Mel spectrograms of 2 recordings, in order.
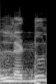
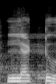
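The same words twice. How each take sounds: First: लड्डू with a voiced doubled "dd"; voiced middle consonant in लड्डू; wrong consonant in लड्डू. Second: लट्टू with an unvoiced doubled "tt"; crisp double t in लट्टू; correct consonant in लट्टू. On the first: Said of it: "लड्डू नहीं होगा". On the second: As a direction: say लट्टू with a hard retroflex t. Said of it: "लट्टू होगा". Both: Shown as a demonstration.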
